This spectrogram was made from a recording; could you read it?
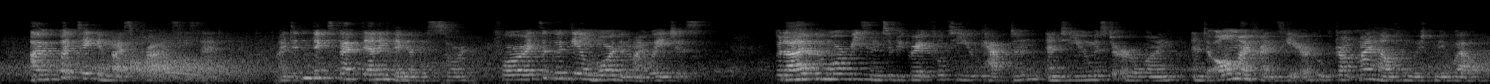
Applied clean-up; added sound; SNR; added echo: none; Cheering; 12 dB; reverberation time 0.9 s.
